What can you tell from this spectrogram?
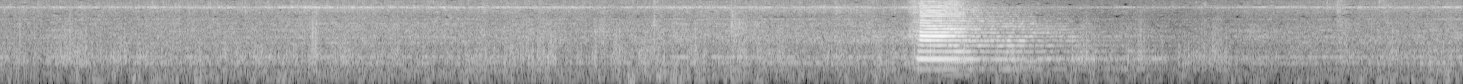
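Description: Indian Railways passenger train running, a steady rumble with wind on the microphone, and one short blast of the locomotive's horn about four and a half seconds in.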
